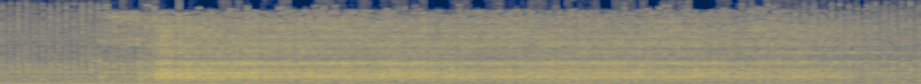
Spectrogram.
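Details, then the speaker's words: Jeep Patriot petrol engine idling evenly with a steady airy hiss, running fine for now; owner was checking for a suspected vacuum leak, and it soon starts shaking at high idle before settling back. "So, I don't know if you can hear it running. It's running fine right now."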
